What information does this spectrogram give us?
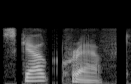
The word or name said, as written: scoutcraft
